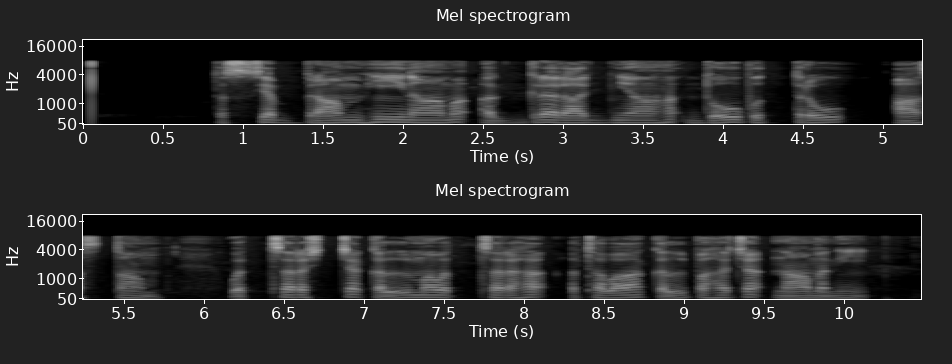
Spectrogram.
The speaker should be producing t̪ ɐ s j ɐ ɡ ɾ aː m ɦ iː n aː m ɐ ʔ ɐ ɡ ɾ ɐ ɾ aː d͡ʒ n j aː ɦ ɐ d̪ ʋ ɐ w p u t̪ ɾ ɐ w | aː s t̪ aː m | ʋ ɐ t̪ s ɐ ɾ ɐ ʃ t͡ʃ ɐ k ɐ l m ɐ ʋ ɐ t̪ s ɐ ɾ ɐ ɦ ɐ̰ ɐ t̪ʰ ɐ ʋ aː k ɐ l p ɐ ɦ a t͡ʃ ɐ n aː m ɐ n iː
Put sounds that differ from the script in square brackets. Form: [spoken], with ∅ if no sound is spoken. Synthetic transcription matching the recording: t̪ ɐ s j ɐ [b] ɾ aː m ɦ iː n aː m ɐ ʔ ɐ ɡ ɾ ɐ ɾ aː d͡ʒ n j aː ɦ ɐ d̪ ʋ ɐ w p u t̪ ɾ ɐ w | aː s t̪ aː m | ʋ ɐ t̪ s ɐ ɾ ɐ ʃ t͡ʃ ɐ k ɐ l m ɐ ʋ ɐ t̪ s ɐ ɾ ɐ ɦ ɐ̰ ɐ t̪ʰ ɐ ʋ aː k ɐ l p ɐ ɦ [ɐ] t͡ʃ ɐ n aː m ɐ n iː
